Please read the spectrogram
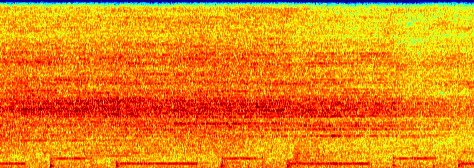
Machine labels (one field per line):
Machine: slide rail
